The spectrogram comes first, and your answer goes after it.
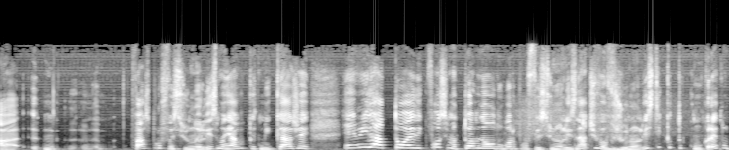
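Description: Speaking at a very fast pace, a woman makes very wide pitch swings. Her voice rises and falls sharply. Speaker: social media poet. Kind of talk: casual interview.

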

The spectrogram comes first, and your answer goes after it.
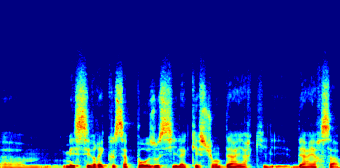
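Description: A man speaks with a dark, mellow tone. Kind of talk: casual discussion.

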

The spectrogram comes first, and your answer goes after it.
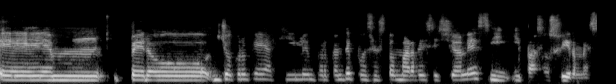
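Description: A woman with an ordinary speaking voice talks at a medium pitch and a fairly slow pace, her intonation fairly even, the sound dry and close with no echo. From Mexico, Querétaro. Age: 20s. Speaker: violinist. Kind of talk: casual interview.

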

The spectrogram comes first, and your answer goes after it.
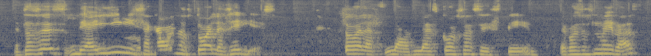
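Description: A woman with an ordinary speaking voice, fairly high pitch, ordinary pitch variation, a fairly slow pace and very even loudness. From Peru, Tacna. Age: 40s. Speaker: guest panelist. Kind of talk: casual chat.

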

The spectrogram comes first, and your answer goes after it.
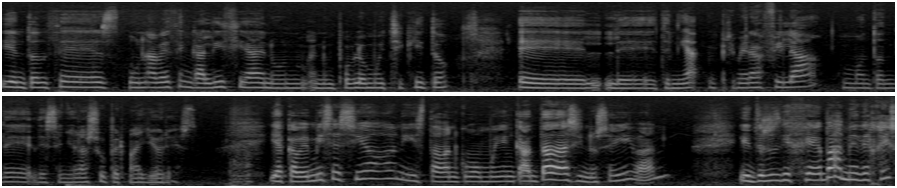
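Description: A woman at medium pitch with a dark, mellow tone and a moderate pace. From Sabadell, Catalonia. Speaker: storyteller. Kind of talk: casual chat.

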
